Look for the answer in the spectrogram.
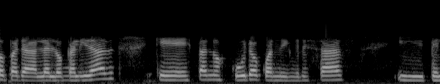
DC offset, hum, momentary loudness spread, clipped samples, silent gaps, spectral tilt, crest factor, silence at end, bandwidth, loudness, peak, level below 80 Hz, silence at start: under 0.1%; none; 9 LU; under 0.1%; none; -6.5 dB/octave; 16 dB; 0 s; 5 kHz; -30 LUFS; -14 dBFS; -66 dBFS; 0 s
